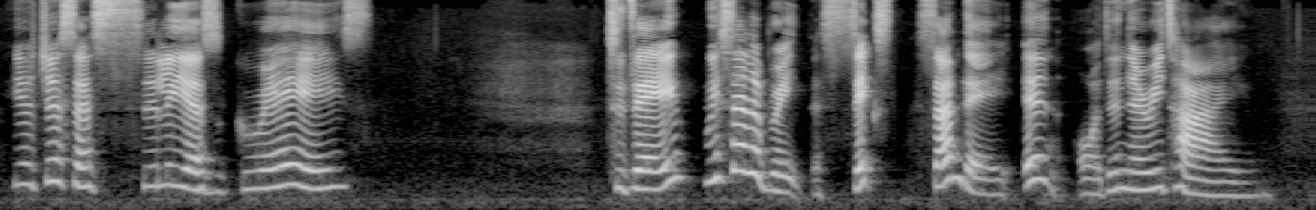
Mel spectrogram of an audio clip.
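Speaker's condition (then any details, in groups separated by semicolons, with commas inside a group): No condition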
